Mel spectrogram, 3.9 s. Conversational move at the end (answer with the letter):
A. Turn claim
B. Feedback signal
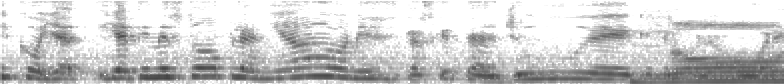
A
